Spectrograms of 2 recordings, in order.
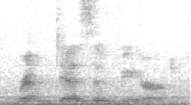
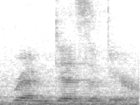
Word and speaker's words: remdesivir: UCI Medical Center, as you know, is the only hospital in Southern California conducting a clinical trial on remdesivir.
